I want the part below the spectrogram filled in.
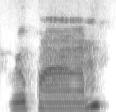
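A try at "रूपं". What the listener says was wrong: No M.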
